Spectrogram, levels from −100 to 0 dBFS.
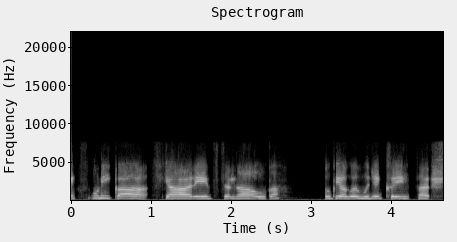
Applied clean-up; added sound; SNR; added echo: neural diffusion model UNIVERSE++.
